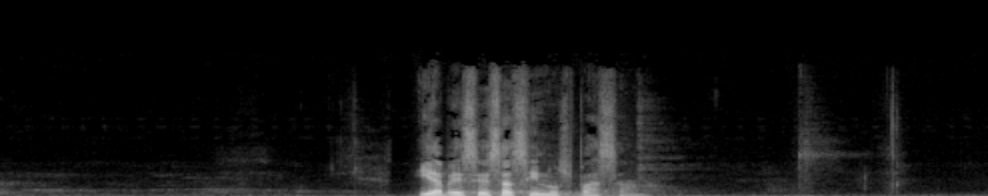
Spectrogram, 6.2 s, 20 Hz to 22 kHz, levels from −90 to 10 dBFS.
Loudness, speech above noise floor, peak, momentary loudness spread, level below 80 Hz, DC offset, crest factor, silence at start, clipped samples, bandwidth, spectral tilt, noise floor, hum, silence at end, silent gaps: -19 LUFS; 41 dB; 0 dBFS; 16 LU; -50 dBFS; under 0.1%; 24 dB; 2.65 s; under 0.1%; 15 kHz; -5 dB/octave; -59 dBFS; none; 2.1 s; none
